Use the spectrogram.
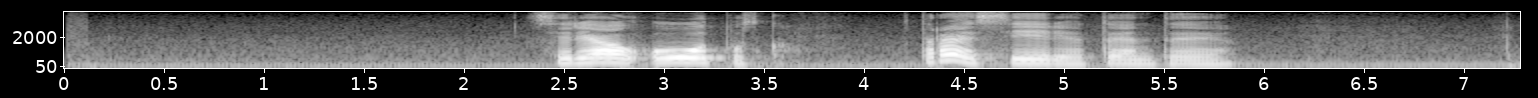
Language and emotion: Russian, neutral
